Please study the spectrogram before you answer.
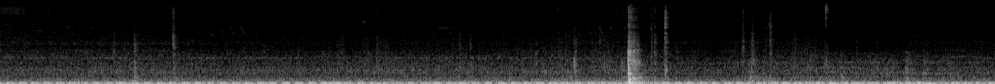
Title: VW Bus Piston Slap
